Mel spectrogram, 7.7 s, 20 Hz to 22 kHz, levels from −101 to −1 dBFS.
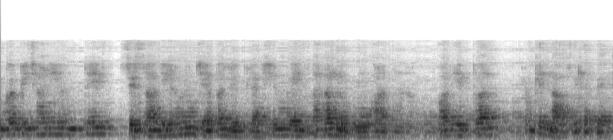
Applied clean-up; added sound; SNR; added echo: neural separator model SepFormer DNS4.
